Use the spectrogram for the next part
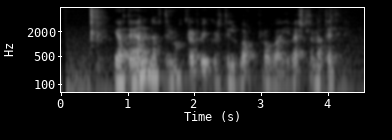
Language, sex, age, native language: Icelandic, male, 20-29, Icelandic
